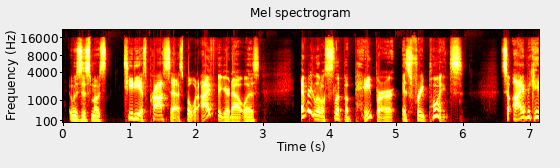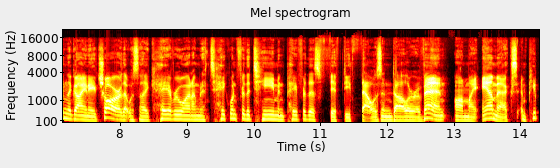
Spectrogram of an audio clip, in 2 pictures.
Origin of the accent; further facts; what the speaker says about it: Pennsylvania, United States; we grew up in outside of Philly, you know, to the shore or whatever, Orlando.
